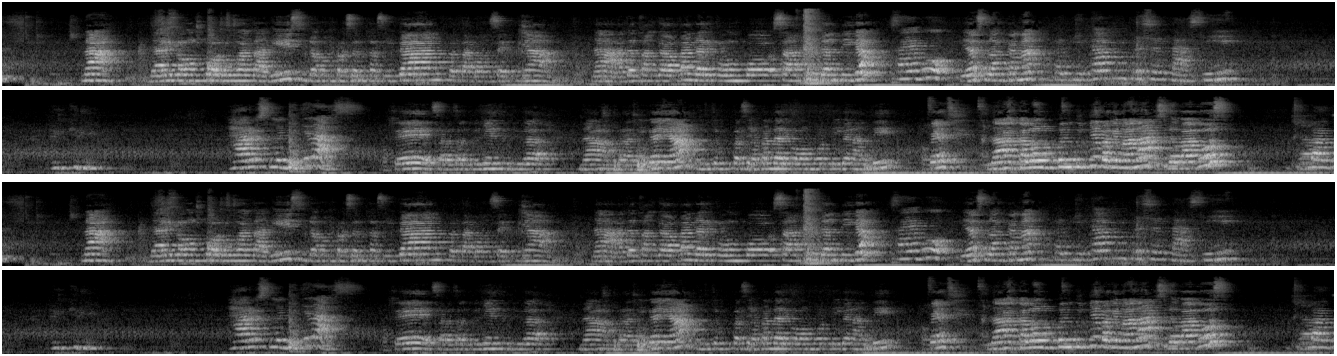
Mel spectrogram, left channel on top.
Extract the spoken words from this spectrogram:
Nah, dari kelompok 2 tadi sudah mempresentasikan peta konsepnya. Nah, ada tanggapan dari kelompok 1 dan 3? Saya, Bu. Ya, silahkan nak. Ketika presentasi harus lebih jelas. bukunya itu juga. Nah, perhatikan ya untuk persiapan dari kelompok 3 nanti. Oke. Nah, kalau bentuknya bagaimana? Sudah bagus?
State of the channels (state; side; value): quieter; right; 3.8 dB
